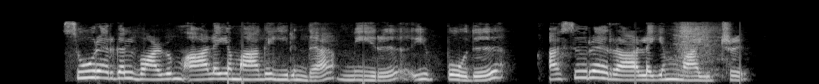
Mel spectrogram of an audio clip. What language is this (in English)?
Tamil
